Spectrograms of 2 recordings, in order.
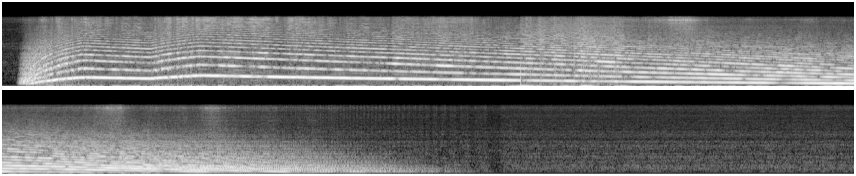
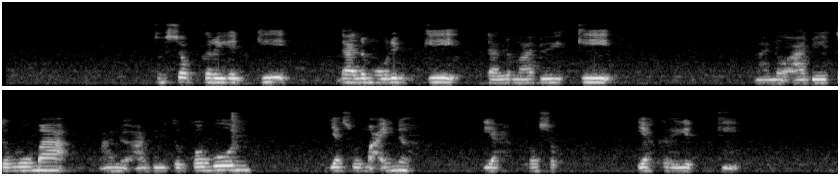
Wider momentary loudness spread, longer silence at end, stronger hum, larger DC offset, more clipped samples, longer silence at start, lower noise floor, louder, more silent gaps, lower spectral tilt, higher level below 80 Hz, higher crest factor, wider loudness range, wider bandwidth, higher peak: second, 8 LU vs 15 LU; first, 4.4 s vs 1 s; neither; neither; first, 10% vs under 0.1%; second, 0.15 s vs 1.55 s; second, -37 dBFS vs -53 dBFS; first, -3 LUFS vs -15 LUFS; neither; second, -4.5 dB/octave vs -7.5 dB/octave; first, -34 dBFS vs -58 dBFS; second, 4 dB vs 16 dB; first, 11 LU vs 7 LU; first, 11 kHz vs 7.6 kHz; about the same, 0 dBFS vs 0 dBFS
